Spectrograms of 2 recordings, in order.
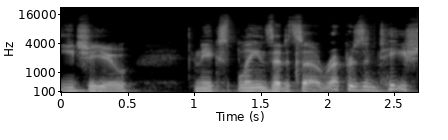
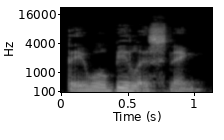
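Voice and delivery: hushed repeat; 12 dB quieter, faster than usual. Acted. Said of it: "He just repeats".

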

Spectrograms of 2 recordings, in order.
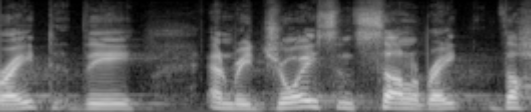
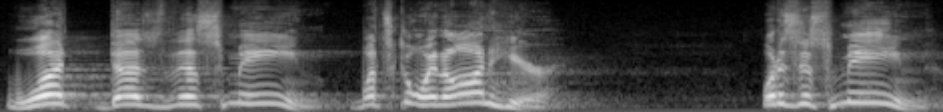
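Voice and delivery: much higher, slow, bewildered crowd crying out; amazed perplexity; 9 semitones higher, 5 dB louder, slower than usual. Acted. Crowd at Pentecost reacting to the tongues, amazed and perplexed. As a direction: voice the stunned crowd asking what it means. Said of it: "in amazement and great perplexity".

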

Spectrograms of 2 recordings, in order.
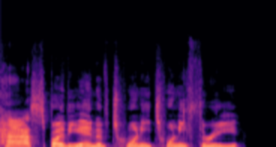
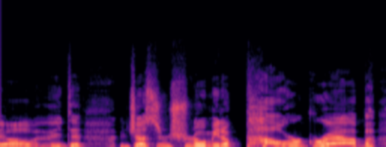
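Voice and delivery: higher-pitched mock alarm; mock crying outrage; 5 semitones higher than usual. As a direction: imitate a whining political complaint. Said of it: "they're crying and screaming and they say".

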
